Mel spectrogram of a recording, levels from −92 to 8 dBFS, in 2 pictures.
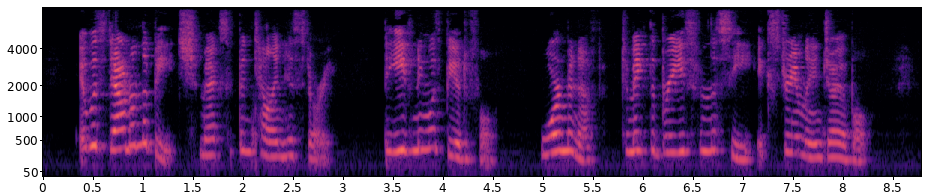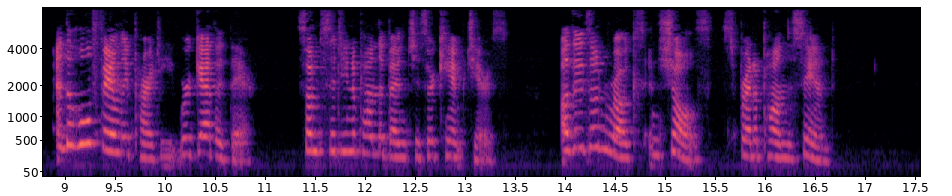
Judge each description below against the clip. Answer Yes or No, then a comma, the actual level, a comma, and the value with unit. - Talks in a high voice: Yes, very high, 280 Hz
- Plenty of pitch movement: Yes, wide, 5.9 semitones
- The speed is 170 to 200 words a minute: Yes, average, 180 wpm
